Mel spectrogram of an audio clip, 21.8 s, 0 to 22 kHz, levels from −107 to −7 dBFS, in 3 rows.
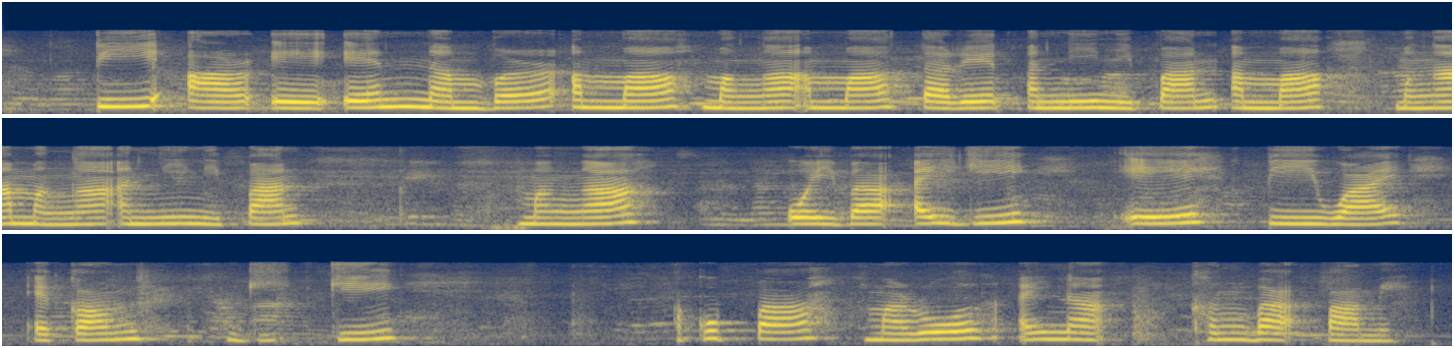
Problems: background conversations at intervals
